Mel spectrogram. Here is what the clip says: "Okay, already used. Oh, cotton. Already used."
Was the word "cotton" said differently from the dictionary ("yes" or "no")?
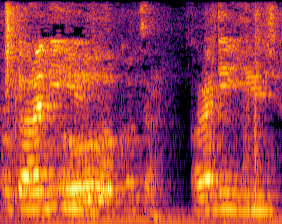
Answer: yes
